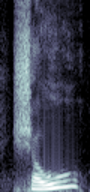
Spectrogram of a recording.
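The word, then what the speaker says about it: שאול: O seu nome, que no hebraico se pronuncia shaú, significa desejado, pedido.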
